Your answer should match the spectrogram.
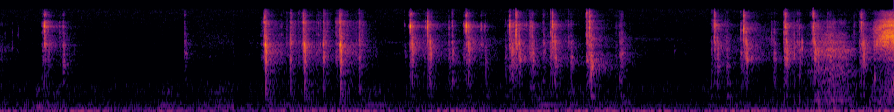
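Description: Typing on a computer keyboard: a few scattered keystrokes, then a quick, irregular run of keys from just over a second in.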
